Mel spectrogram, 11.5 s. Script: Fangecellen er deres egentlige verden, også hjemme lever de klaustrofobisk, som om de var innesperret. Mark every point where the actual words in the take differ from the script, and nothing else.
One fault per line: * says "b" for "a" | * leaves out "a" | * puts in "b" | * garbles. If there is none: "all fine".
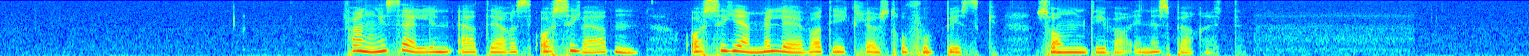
* says "også" for "egentlige"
